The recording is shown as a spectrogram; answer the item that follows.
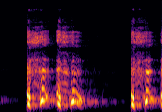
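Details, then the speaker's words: Imitated double-paroxysm cough demonstrated by a homoeopathic doctor: two quick cough bursts, a pause, then another pair; said to occur with heavy salivation in Merc sol patients. "तो इस तरीके फिर से आप सुनेंगे डबल पैरोक्सिस्म of cough में इस तरीके की खांसी होगी"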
